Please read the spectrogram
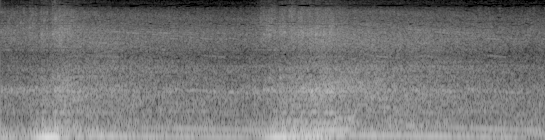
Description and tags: revving car engine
